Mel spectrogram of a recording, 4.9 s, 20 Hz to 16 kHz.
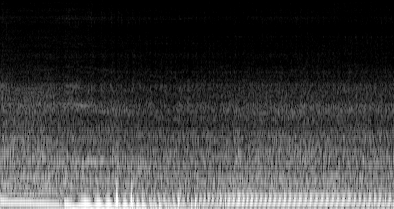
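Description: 2024 Yamaha MT-09's inline three-cylinder engine running under throttle as the bike is brought up to about 18 mph. It gets louder about a second in, its note breaks up briefly around two seconds in, then it runs steadily.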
